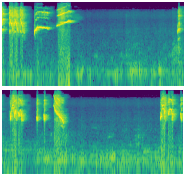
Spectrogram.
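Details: Orange-headed thrush singing, a lure meant to prompt another kept bird to sing. Bright, buzzy, rapidly slurred high phrases come in bursts over a faint low rumble.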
